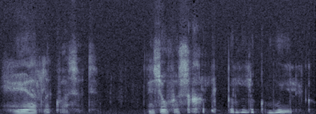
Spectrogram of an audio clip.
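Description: An elderly widow muses tenderly to her late husband in a radio play. She speaks very slowly and haltingly, with a gravelly creak, often sinking into a murmur. The 1970s recording is dull. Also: low-pitched, expressive, dark tone, no echo, whispered, heavily acted. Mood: wistful musing. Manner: halting, musing, drifting into murmurs. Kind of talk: radio drama monologue.

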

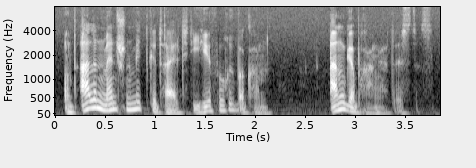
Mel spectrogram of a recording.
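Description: Bleak ironic narrator, lowish pitch, highly animated, declamatory, vintage radio play. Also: male voice, fast, full character voice. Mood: bitterly ironic. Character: sardonic male narrator of a bleak big-city inventory. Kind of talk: 1950s German radio drama narration. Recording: husky-sounding 1950s radio recording from cassette.

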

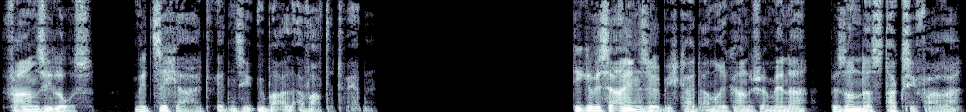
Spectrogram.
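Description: Low-voiced man reading a literary travel diary. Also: expressive, normal speed, creaky, husky, no room sound, clean studio sound. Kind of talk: literary audiobook reading, scripted narration. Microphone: close studio microphone.

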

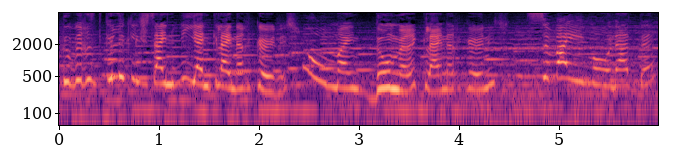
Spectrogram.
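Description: A woman's voice: very high voice, lively intonation, measured pace, loud music behind the voice. An actress playing a flighty, teasing, mercenary French kept woman in a German radio drama, coquettish and theatrical, sprinkling French phrases into her talk. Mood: excited coaxing.

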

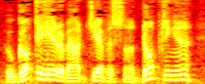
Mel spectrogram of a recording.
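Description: A police detective in a radio drama. He reasons in a deliberate, sardonic way. His voice is husky and moves freely up and down in pitch. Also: very animated. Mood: confident. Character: matter-of-fact police detective weighing up suspects.

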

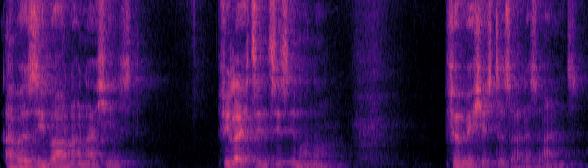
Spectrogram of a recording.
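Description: An actor playing a suspicious, mocking police inspector who speaks tersely in a radio crime drama. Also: male voice, lowish voice, moderate pace, echoey room, lightly acted. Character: suspicious, needling male police inspector, gruffly disdainful.

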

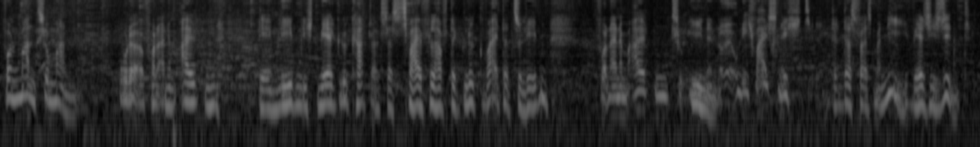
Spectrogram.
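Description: A resigned old newspaper man rambles confidingly in a radio play. His voice is heavily cracked and creaky, a little high for a man. He sounds weary and hesitant. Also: expressive, a little slow, crowd noise, exaggerated voice. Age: older. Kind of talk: literary German radio play dialogue.

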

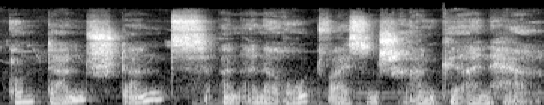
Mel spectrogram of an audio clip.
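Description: A man with a gravelly voice narrating a radio drama in the first person, reminiscing in a conversational way. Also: mid-range voice, big pitch swings, slow, soft background music, heavily acted.

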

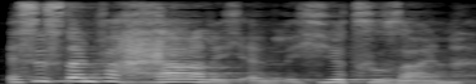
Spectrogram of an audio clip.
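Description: A cheerful young girlfriend in a radio play. Her high voice gushes along, and an echoey room surrounds it. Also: animated, normal speed, a bit bright. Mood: gushing. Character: young woman, the girlfriend, bright and chatty.

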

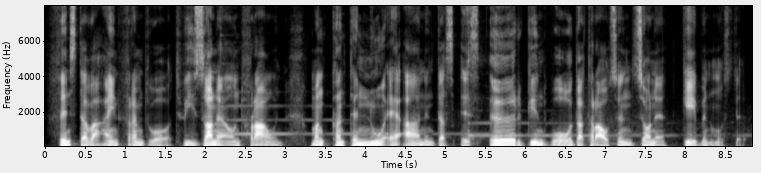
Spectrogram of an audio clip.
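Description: Reflective young refugee writer, lowish voice. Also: male voice, slow pace. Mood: melancholic, thoughtful. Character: young male Iraqi refugee writer, thoughtful, wryly melancholic. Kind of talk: literary first-person radio drama narration. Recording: music bed behind voice.

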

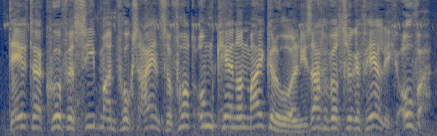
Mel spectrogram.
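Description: A man's voice: sits high, lively intonation, fast talker, background noise. A middle-aged man playing a commanding, concerned father who gives clipped radio orders in a children's radio play. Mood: worried, firm.

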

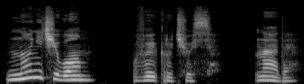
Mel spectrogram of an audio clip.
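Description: A woman's voice: mid-range voice, sing-song, slow pace, no room sound, clean studio sound. Hesitant, devoted grown daughter, voiced by a woman. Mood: unsure. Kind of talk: audiobook character dialogue.

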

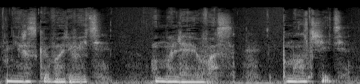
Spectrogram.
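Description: A man acting a frightened, well-brought-up runaway boy in a radio play, pleading politely in a hushed, toneless way. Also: mid-range voice, fairly even intonation, moderate pace, vocal fry, natural voice. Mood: whispered pleading. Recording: loud music behind the voice.

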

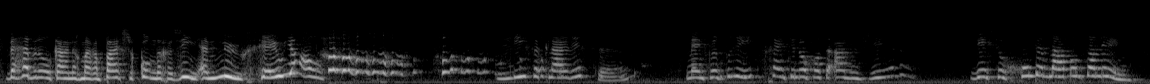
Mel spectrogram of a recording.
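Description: A woman's voice: extremely high pitch, unhurried, phone-quality sound. A woman playing a capricious, oversensitive young noblewoman in a comic radio play, theatrical and haughty in manner. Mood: haughty, teasing. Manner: theatrical, haughty, swooping between teasing and wailing.

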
